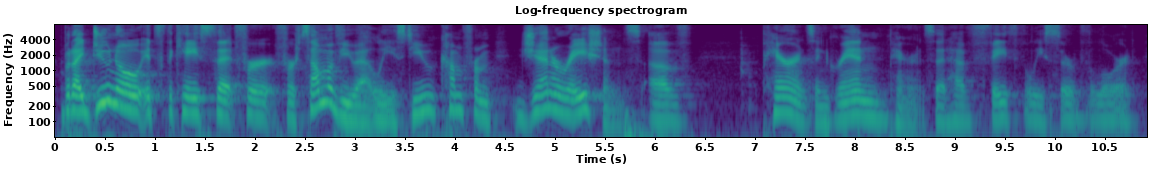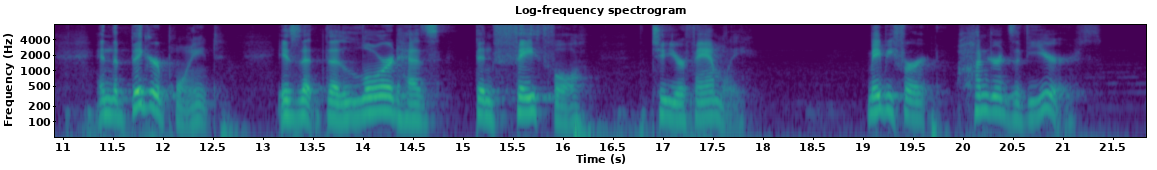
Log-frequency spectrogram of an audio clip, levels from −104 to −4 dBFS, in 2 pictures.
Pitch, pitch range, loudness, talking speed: 125 Hz, 110-150 Hz, -46 LUFS, 130 wpm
